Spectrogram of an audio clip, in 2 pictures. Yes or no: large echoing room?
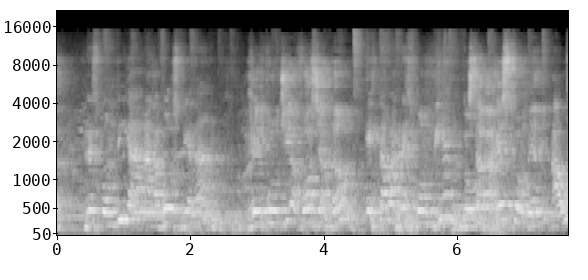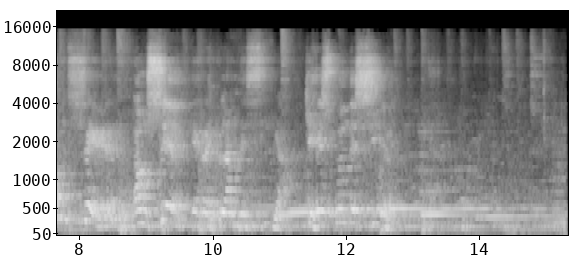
yes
